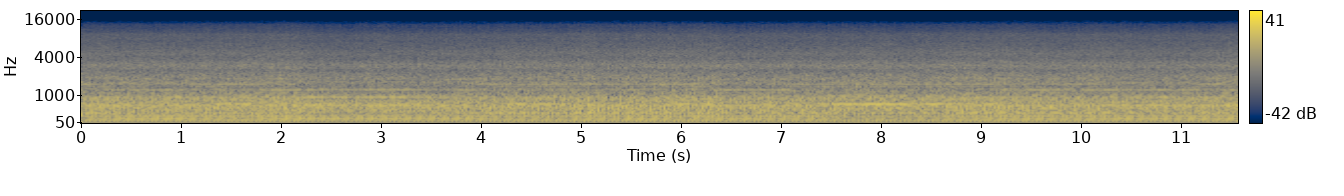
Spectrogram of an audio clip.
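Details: 2007 Craftsman LT2000 riding mower with Briggs and Stratton engine, sat a while and backfired when starting, now running; even, steady putter at constant speed with no backfires or stumbles; normal idle.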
